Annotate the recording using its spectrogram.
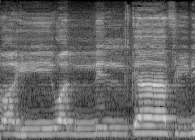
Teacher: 2 زبر کی تنوین کے بعد لام حروف یرملون میں سے ہے تو یہاں پر بھی ادغام بلا غنہ ہوگا، یہاں پر بھی غنہ نہیں کریں گے۔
